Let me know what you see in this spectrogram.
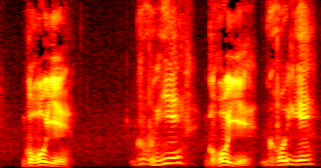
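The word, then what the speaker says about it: Graulhet: dans le Tarn, à Grouillé. Grouillet. Grouillé. Grouillet. Moi, je disais Groslay, ça s'écrit Lhet, mais il dit que ça se dit Grouillé.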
